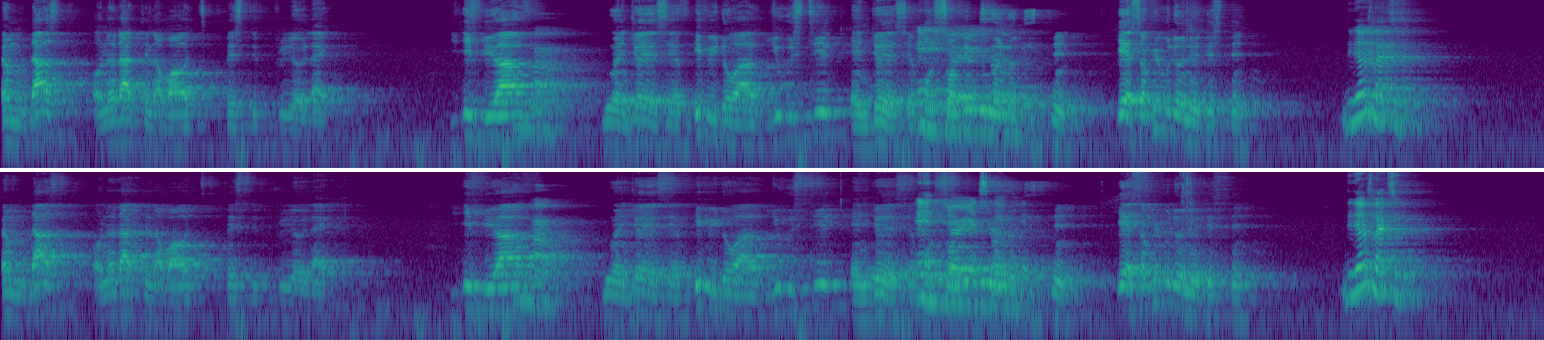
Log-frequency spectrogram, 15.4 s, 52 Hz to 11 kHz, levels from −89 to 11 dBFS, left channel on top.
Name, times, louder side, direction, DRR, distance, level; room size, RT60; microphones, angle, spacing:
voice 1, 0.0-0.6 0.9-1.9 2.3-2.4 2.8-3.3 4.6-5.3 6.0-10.2 10.5-10.7 11.2-12.4, left 4 dB, 75° left, 3 dB, 3.0 m, -32 dB
voice 2, 5.1-5.6 9.1-10.3 11.8-11.9 13.4-14.0, right 3 dB, 40° right, 2 dB, 3.5 m, -31 dB
27.0 x 25.0 x 7.0 m, 1.4 s
head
